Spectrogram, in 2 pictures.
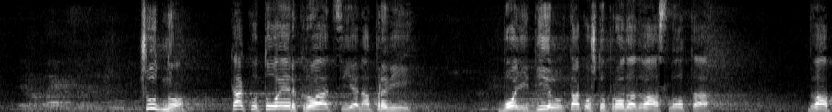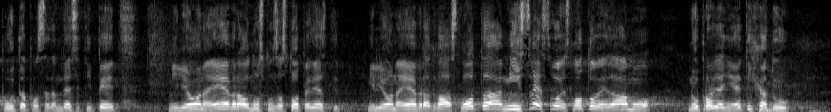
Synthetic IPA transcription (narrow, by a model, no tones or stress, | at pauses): t͡ʃud̪no̞kako̞t̪o̞ːeɾkɾo̞at̪sijanapɾaʋi | bo̞ʎid̪iːlˠt̪ako̞ʃt̪o̞pɾo̞d̪ad̪ʋaːslˠo̞t̪a | d̪ʋaːpuːt̪apo̞se̞d̪amd̪e̞set̪ipeːt̪milio̞ːnae̞ʋɾao̞d̪no̞sno̞zast̪o̞ːpe̞d̪eset̪ | milio̞ːnae̞ʋɾad̪ʋaːslˠo̞t̪amiːsʋe̞sʋo̞jeslˠo̞t̪o̞ʋe̞d̪aːmo̞ | naupɾaʋʎaɲeet̪ixad̪u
